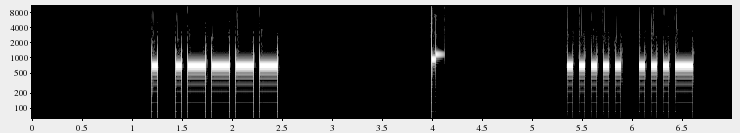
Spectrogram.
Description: Morse code, heard as a keyed tone, about 19 wpm, 700 Hz. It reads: E 1 5 V
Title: Two Challenging Letter-Number Combinations 20wpm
